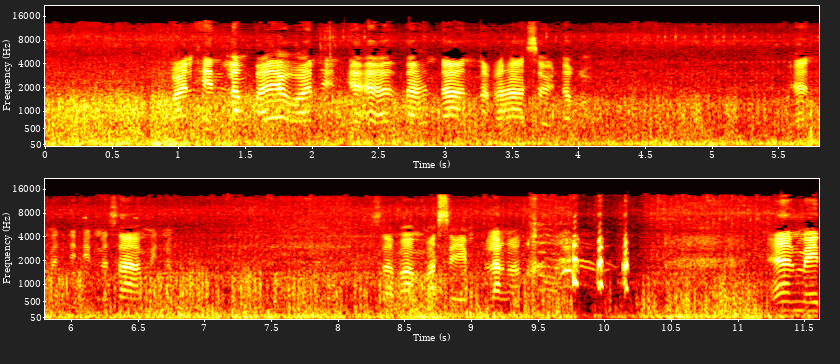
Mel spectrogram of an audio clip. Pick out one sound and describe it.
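A woman laughs heartily close to the microphone.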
